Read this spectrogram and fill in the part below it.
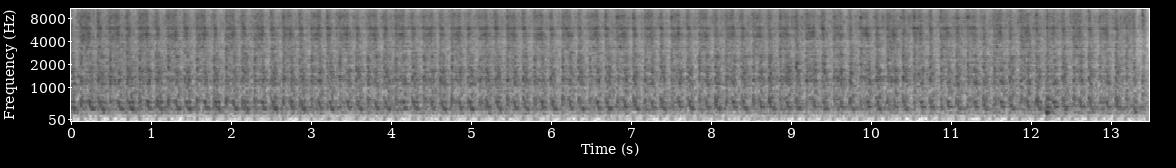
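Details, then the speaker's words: Cub Cadet i1050 zero turn left outside for years, cranking on an auxiliary tank: steady fast starter churn, about three beats a second, never fires. Fuel reaches the pump, and a clogged carburetor was suspected. "so i went and took the carburetor off i had a feeling it was uh clogged up or something because uh i know there was fuel getting through the fuel pump and uh i guess the gas that was in there it was pretty smelly"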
